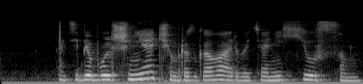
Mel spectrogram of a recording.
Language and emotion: Russian, neutral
